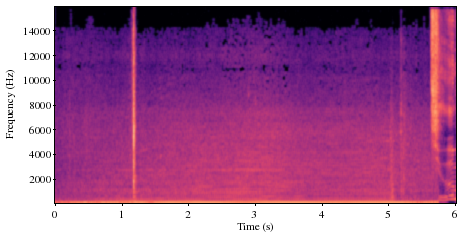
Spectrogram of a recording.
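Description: A used four-wheel-drive kei truck with a manual transmission revs steadily during a hill start, a loud close engine drone held at rising revs for most of the stretch, with a couple of sharp knocks, before cutting off abruptly at the end.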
